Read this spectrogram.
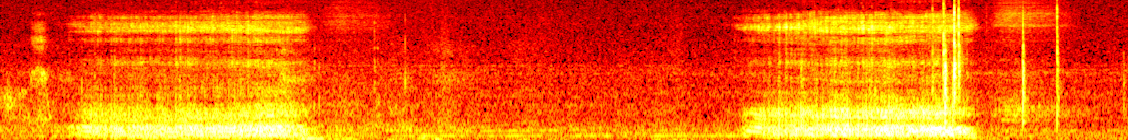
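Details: An aunt visiting for Thanksgiving snoring very loudly: harsh rattling snores on long inhalations, about twelve breaths a minute, with quiet pauses between; heavy snoring.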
